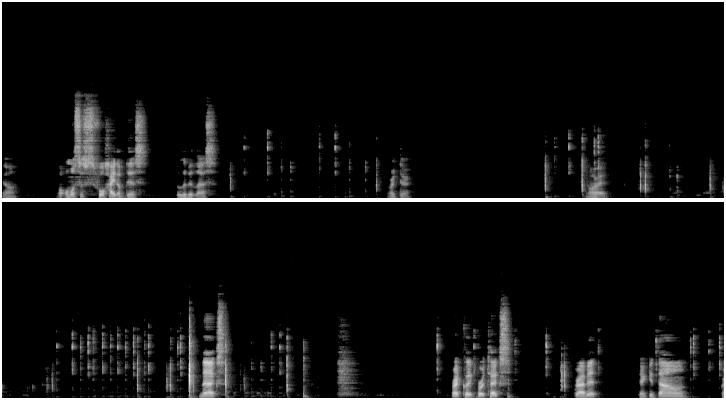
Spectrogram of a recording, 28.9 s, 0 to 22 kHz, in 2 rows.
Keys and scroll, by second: 12.6 5, 13.2 space, 18.1 space, 25.5 w.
